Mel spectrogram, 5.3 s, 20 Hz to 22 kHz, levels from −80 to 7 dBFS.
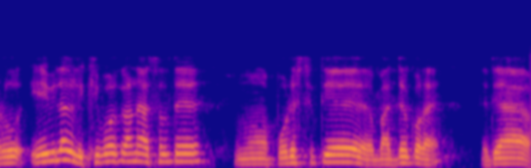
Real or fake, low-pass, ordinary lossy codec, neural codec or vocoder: fake; 5.4 kHz; Opus, 24 kbps; codec, 16 kHz, 4.8 kbps, FACodec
